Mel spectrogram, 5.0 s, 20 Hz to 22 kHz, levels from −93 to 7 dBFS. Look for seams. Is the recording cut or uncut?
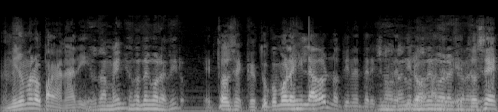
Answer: uncut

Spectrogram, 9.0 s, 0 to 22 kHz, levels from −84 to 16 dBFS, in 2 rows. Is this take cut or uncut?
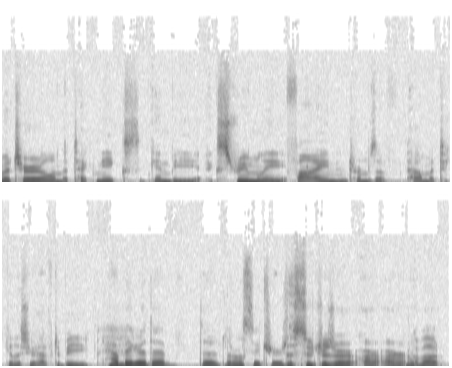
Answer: uncut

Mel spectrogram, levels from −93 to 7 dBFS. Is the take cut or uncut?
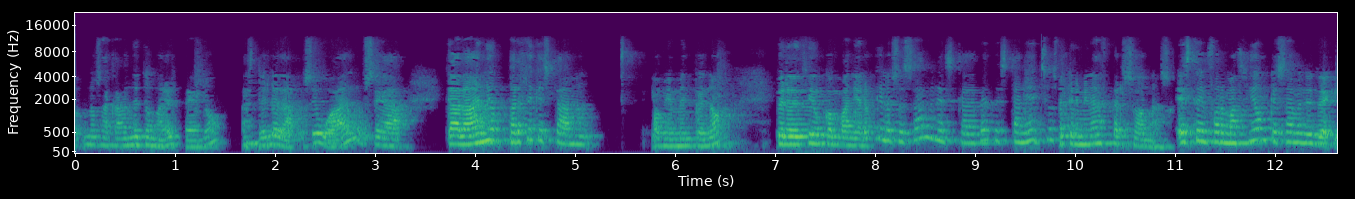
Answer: cut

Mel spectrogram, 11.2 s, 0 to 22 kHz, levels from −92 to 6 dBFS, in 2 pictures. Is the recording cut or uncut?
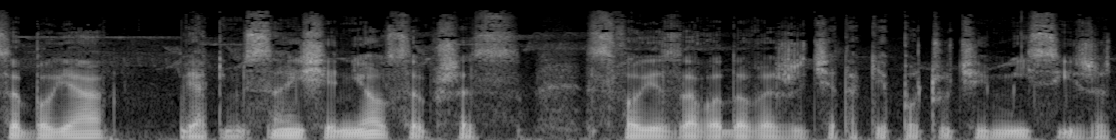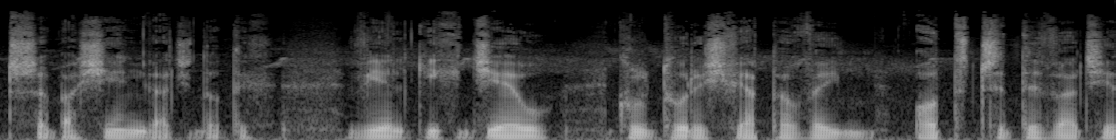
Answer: uncut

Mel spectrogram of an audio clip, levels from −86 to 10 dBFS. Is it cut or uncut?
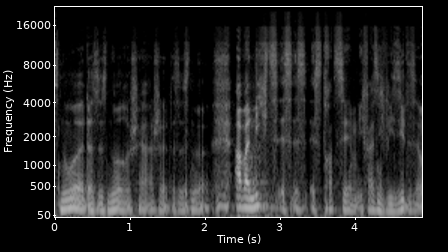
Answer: uncut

